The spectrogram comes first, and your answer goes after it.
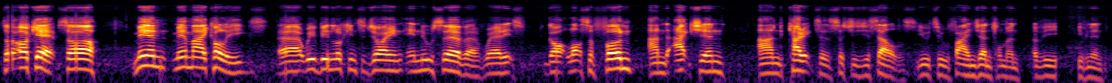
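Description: A man's voice: fairly high pitch, normal speed, a bit bright. A man playing a civilian in game role-play, talking in an amused, hesitant way over voice chat. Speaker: civilian player.

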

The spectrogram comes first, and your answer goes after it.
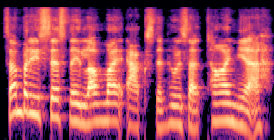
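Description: Here a bookkeeping educator from Chile, middle-aged, runs a webinar via video call with a medium-pitched, animated and somewhat quick voice. She sounds warm and welcoming, uses many fillers, and speaks Chilean Spanish-accented English tinged with Texan.

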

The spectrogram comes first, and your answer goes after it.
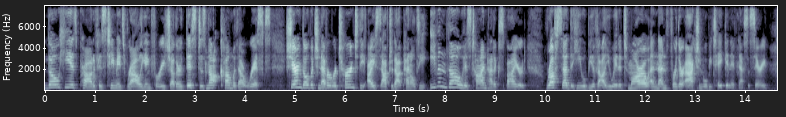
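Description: A young woman in her twenties reading a scripted postgame sports report, steady and clearly paced, recorded in a small room at home. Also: medium pitch, brisk.

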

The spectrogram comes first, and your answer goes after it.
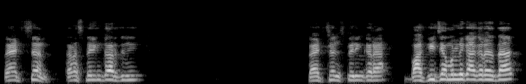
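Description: A man's voice: sits high, fairly even intonation, quick pace, fairly bright tone, dry recording. Man, school teacher, classroom lesson, repetitive questioning, dry close sound, muffled lo-fi audio. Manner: repeats questions to pupils, drilling.

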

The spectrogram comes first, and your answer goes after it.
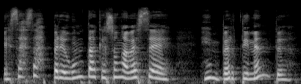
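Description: A woman's voice: high-pitched, normal speed. A young woman hosting a comedic radio segment, playful and teasing, in a small studio on a desk mic. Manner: playful, teasing, asks leading questions. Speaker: radio host. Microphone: desk mic on stand.

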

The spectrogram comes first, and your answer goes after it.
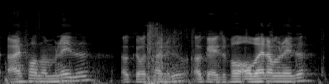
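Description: A young man commentating his own Fortnite match for his channel, excitable and swearing, with English slang mixed in. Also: mid-range voice, racing, background noise. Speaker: gaming YouTuber.

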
